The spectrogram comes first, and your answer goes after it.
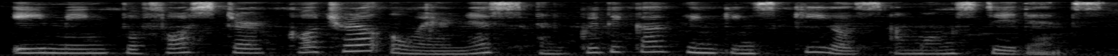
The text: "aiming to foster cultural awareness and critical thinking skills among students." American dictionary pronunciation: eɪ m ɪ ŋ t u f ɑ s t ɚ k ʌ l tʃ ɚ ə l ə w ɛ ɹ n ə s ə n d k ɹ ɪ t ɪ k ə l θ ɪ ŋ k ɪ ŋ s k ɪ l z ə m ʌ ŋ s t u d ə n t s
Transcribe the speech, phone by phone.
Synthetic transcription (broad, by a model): eɪ m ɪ ŋ t u f ɑ s t ɚ k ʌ l tʃ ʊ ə l ə w ɛ ɹ n ə s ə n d k ɹ ɪ t ɪ k ə l θ ɪ ŋ k ɪ ŋ s k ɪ l s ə m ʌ ŋ s t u d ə n t s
